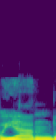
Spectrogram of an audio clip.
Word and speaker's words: Jan: Jego imię pisze się tak jak polski Jan. No i wymawiam to jako Jan, bo jest to reżyser, więc nie jest to żaden Jan ani inny John.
